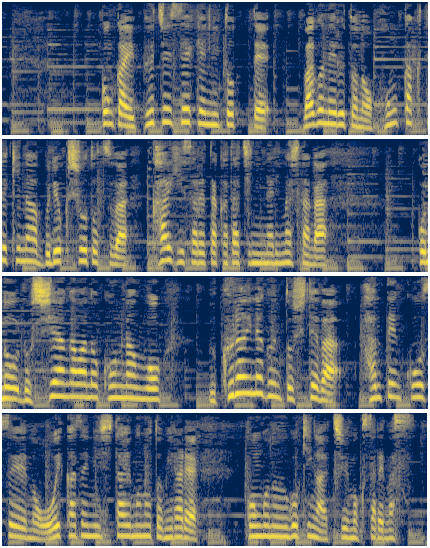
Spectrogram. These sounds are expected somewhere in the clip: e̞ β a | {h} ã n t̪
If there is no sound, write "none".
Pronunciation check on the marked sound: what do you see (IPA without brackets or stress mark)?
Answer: h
